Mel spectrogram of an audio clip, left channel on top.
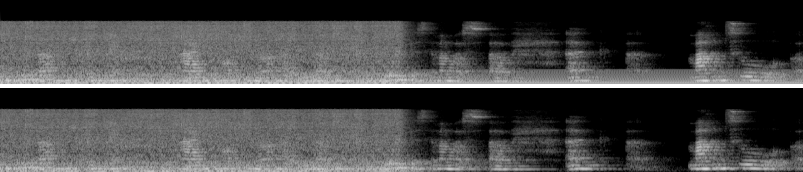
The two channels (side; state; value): left; noise; hum, 5 dB below the sound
